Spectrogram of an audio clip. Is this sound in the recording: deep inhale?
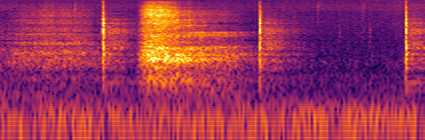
yes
